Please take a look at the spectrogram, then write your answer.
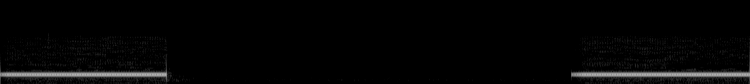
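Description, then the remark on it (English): A loud, steady low-pitched telephone dial tone, on another phone line after pressing 9, hums over a faint line hiss, cuts out for about four seconds of silence, then returns unchanged. No one speaks. “Now I'm going to dial 1-844.”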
